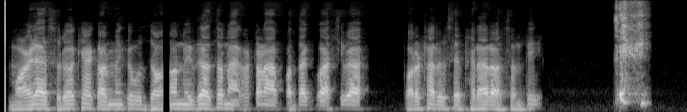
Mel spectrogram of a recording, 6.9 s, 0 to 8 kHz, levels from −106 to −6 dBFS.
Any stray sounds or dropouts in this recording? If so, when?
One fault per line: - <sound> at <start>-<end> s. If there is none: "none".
- dropout at 1.6-1.7 s
- sneeze at 6.1-6.5 s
